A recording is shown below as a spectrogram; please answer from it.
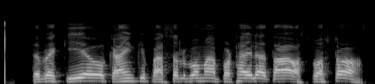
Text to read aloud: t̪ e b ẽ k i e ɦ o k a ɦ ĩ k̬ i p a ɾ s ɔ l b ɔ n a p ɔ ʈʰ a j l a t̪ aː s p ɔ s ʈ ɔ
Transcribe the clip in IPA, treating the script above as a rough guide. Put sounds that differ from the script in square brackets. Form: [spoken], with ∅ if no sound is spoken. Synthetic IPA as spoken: t̪ e b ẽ k i e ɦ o k a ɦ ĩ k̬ i p a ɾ s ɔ l b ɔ [m] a p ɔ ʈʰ a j l a t̪ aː s p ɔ s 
